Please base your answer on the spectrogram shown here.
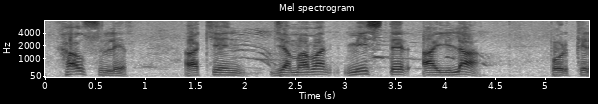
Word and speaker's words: Hausler: Ailá, porque el apellido de origen sueco se pronunciaba así, Ailá.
